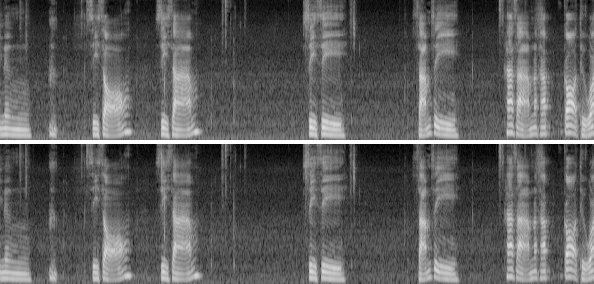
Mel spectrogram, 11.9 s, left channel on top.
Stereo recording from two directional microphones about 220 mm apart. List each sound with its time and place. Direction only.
0.0 s speech: centre (ahead or behind)
0.3 s speech: 15° right (ahead or behind)
1.6 s speech: centre (ahead or behind)
6.1 s speech: centre (ahead or behind)
8.3 s speech: centre (ahead or behind)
